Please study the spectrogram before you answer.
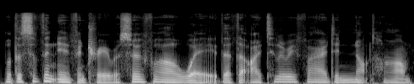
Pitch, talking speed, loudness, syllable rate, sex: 100 Hz, 215 wpm, -19 LUFS, 5.8 syllables/s, male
